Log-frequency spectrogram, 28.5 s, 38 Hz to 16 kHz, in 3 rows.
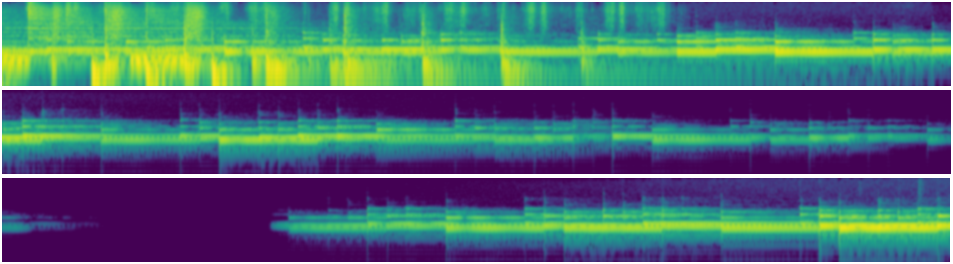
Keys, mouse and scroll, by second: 0.0 shift+middle click, 0.7 middle click, 0.7-1.4 scroll up 2, 1.4 middle click, 1.5 shift+middle click, 2.3 3, 2.8 click, 3.1 middle click, 3.6 shift+middle click, 3.9 shift+middle click, 3.9 middle click, 4.5 click, 5.3 middle click, 5.7 click, 6.2 shift+click, 6.4 middle click, 7.1 click, 8.3 middle click, 8.6-9.0 scroll down 4, 9.0 middle click, 9.4 Tab, 9.7 middle click, 10.0 scroll down 2, 10.3 middle click, 11.2-11.8 scroll down 3, 12.1 KP_Divide, 12.6-13.0 scroll down 2, 13.0 middle click, 13.4-13.8 scroll down 2, 14.0 shift+middle click, 14.3-15.0 scroll up 6, 15.0 middle click, 15.7 click, 16.0 Tab, 16.4 middle click, 17.0 middle click, 17.3-18.0 scroll up 1, 18.0 scroll up 1, 18.3 2, 18.7 alt+click, 19.4 ctrl+e, 20.5-21.2 scroll down 3, 20.9 middle click, 21.2 shift+middle click, 21.5-21.8 scroll down 2, 21.7 Tab, 22.0 shift+middle click, 22.2-22.7 scroll up 2, 22.5 click, 22.7 Tab, 23.0 middle click, 23.3 scroll up 1, 23.6 middle click, 23.9 shift+middle click, 24.8 middle click, 25.1 shift+middle click, 25.4 middle click, 25.7 scroll up 2, 25.9 shift+middle click, 26.5 alt+click, 27.3 ctrl+e.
